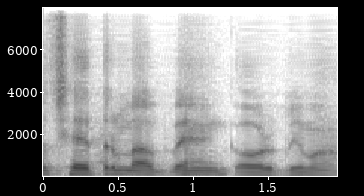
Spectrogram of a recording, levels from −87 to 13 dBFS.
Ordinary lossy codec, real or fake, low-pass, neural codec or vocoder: none; fake; none; codec, 16 kHz, about 1 kbps, DyCAST, with the encoder's durations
